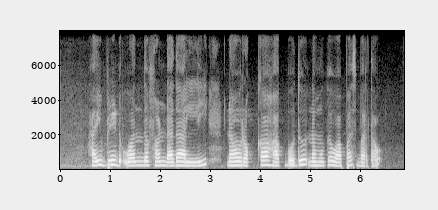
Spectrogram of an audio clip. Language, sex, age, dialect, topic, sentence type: Kannada, female, 18-24, Northeastern, banking, statement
